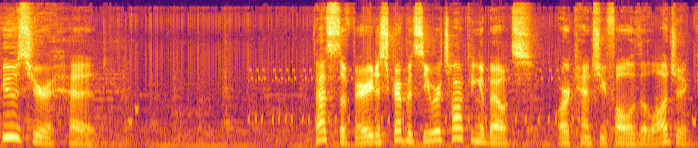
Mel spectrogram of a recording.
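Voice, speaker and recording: A woman dropping low for a cool young male lawyer. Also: big pitch swings, normal speed, fairly bright tone, faint music behind. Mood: assured. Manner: lowered, assured, coaching. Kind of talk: amateur game voice-over.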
